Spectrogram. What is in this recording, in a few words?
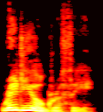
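"radiography", British English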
